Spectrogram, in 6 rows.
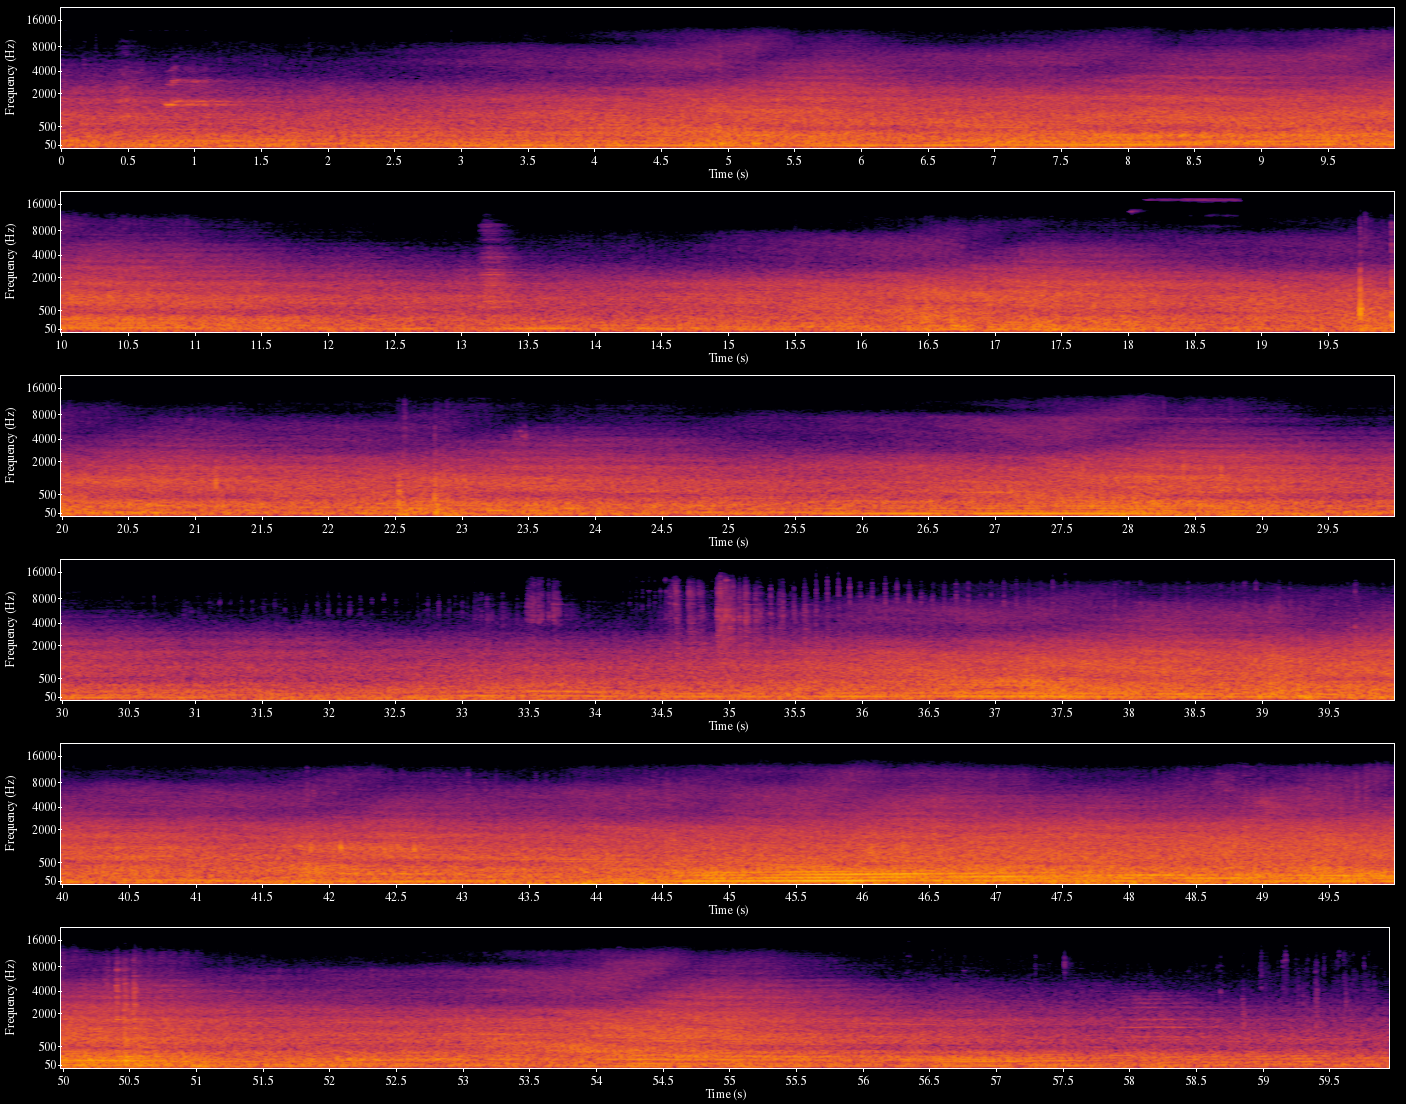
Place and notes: Dvorakova ulica, Maribor, Slovenia - corners for one minute
one minute for this corner - Dvorakova ulica, by the street
8 August 2012, ~15:00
